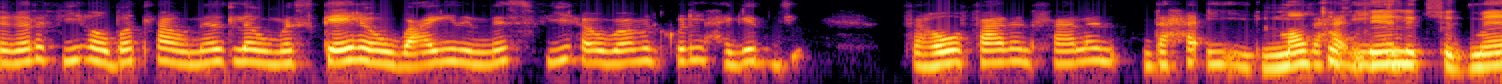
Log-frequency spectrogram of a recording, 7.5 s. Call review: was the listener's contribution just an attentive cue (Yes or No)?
No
